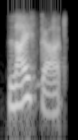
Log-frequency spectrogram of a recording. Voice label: "lifeguard", Indian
